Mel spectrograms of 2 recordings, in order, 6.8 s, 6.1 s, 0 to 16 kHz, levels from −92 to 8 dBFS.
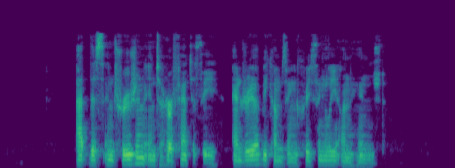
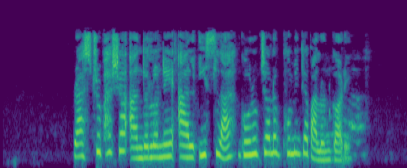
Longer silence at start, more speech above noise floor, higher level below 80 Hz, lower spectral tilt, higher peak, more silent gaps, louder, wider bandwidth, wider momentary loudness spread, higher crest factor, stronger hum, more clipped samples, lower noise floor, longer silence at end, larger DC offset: about the same, 1.15 s vs 1.1 s; first, over 64 dB vs 58 dB; about the same, -60 dBFS vs -58 dBFS; about the same, -4.5 dB/octave vs -3.5 dB/octave; second, -6 dBFS vs 0 dBFS; neither; second, -27 LUFS vs -13 LUFS; about the same, 7.8 kHz vs 8.2 kHz; first, 10 LU vs 6 LU; first, 24 dB vs 14 dB; neither; neither; first, under -90 dBFS vs -71 dBFS; first, 1.15 s vs 0.65 s; neither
